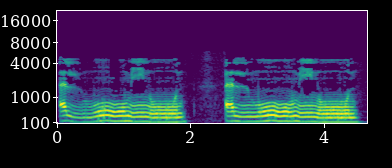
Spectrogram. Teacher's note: فيه إبدال الهمز الساكن بواو مادية، إبدال الهمز الساكن بواو مادية فتقرأ المؤمنون، المؤمنون، تمام كده.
